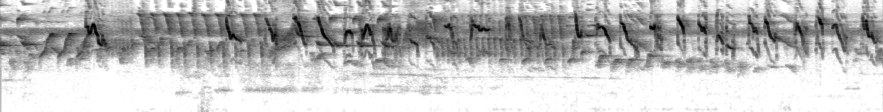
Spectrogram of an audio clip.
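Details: A caged young ciblek gunung (hill prinia), aged a little over a month and learning to sing, chatters actively in its practice song: a dense, sustained stream of high squeaky notes and fast trills that pulse in short bursts, with one brief soft knock early on.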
